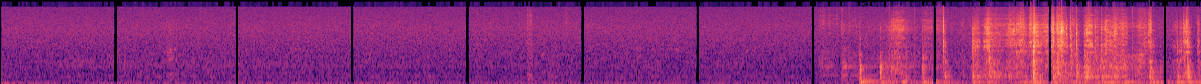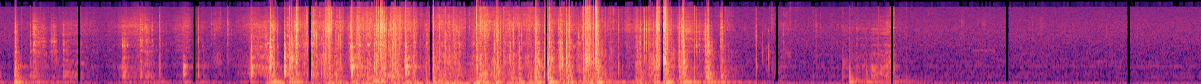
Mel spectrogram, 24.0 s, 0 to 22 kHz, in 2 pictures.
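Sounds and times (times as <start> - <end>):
beak scraping against camera: 8.7 - 21.0.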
